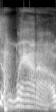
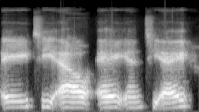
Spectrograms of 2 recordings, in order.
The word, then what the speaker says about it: Atlanta: when you're a local the last tea so atlanta is spelled a t l a n t a last he is silent if you're local atlanta atlanta i always say that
